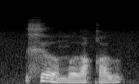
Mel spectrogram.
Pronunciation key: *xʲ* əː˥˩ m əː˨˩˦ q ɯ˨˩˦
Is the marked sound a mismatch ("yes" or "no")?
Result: no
